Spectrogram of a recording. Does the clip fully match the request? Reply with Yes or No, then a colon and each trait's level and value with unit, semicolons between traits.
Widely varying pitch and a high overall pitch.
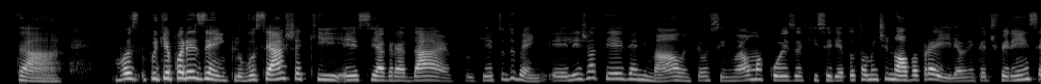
No: average, 4.3 semitones; high, 205 Hz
